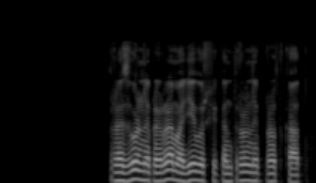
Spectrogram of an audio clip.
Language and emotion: Russian, neutral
